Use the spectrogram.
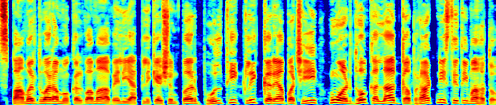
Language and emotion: Gujarati, fearful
